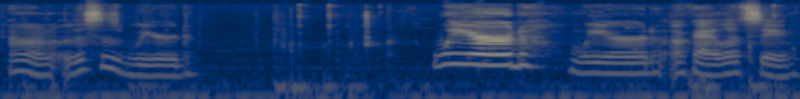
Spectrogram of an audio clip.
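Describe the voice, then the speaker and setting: Bright-voiced woman streaming a video game. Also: on the low side, big pitch swings, takes it slowly, a little hiss or hum. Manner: chatty, thinks aloud, self-mocking. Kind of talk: casual live gameplay commentary.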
